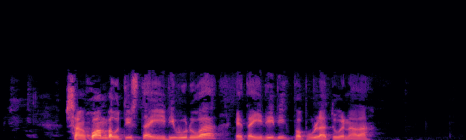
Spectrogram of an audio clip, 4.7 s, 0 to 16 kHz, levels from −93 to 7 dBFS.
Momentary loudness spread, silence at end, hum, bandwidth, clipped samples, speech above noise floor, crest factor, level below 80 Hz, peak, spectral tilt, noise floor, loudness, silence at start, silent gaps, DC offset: 11 LU; 0.95 s; none; 8 kHz; under 0.1%; 57 dB; 22 dB; -64 dBFS; -2 dBFS; -5 dB/octave; -79 dBFS; -23 LUFS; 0.65 s; none; under 0.1%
